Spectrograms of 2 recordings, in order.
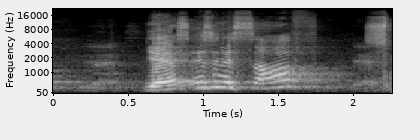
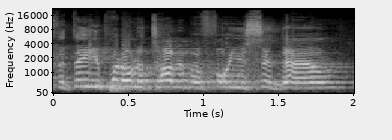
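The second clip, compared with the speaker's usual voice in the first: ordinary delivery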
